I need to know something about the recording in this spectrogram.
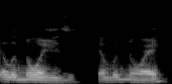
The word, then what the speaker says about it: Illinois: So in our beautiful state of Illinois, remember the S is silent, so they'll be like, I'm living in Illinois.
